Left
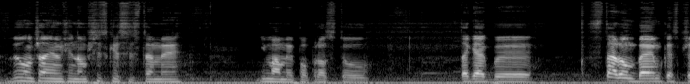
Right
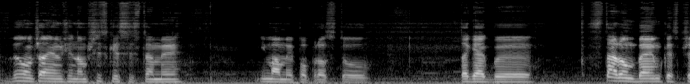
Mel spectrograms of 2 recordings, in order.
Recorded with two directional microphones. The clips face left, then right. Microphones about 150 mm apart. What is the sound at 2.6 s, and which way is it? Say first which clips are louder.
Speech: right 3 dB; 15° right (ahead or behind).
